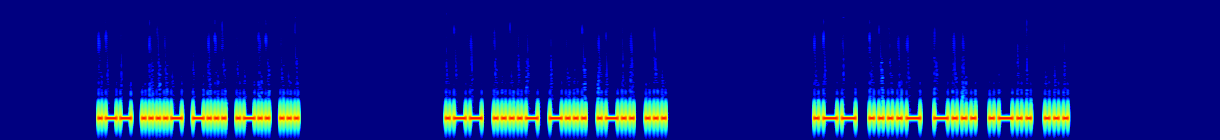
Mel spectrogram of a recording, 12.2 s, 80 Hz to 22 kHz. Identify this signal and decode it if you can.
Morse code, heard as a keyed tone, about 30 wpm, 700 Hz. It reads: W4BLS W4BLS W4BLS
